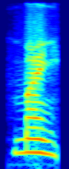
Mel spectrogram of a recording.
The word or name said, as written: Mai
